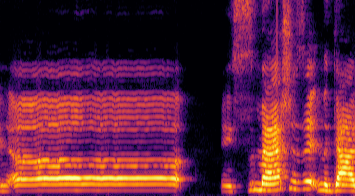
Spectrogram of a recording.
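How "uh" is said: long, steady held "uhhh"; drawn-out uhh. Retold or imitated. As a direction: imitate a suspenseful hum with a sustained uh. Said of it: "kind of vibrates his hand over it".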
